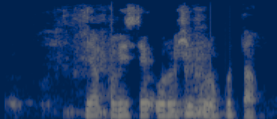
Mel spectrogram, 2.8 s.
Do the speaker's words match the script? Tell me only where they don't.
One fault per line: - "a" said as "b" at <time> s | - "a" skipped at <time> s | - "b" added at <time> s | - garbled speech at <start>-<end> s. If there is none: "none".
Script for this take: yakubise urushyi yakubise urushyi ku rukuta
- "yakubise urushyi" skipped at 1.9 s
